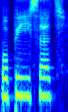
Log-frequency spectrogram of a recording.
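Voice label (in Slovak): "popísať", Slovak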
